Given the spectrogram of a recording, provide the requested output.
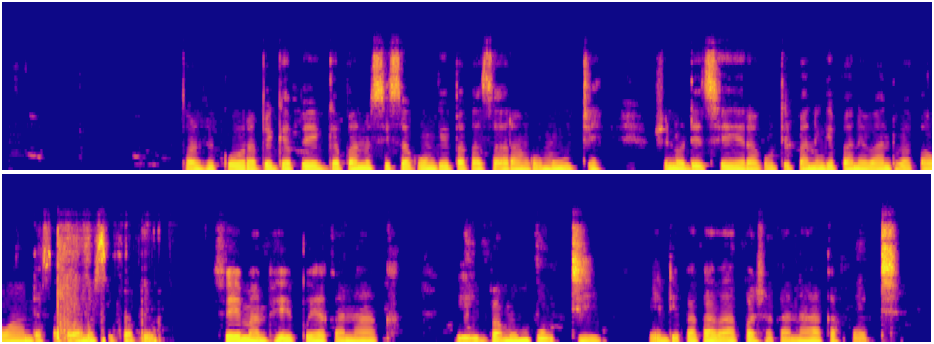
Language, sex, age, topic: Ndau, female, 18-24, education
